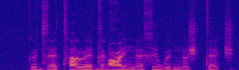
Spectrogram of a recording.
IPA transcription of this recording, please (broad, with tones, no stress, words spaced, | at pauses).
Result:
kʏ˩˧d͡zɛ˩˧ tʰa˥˧ɭɛ˧dɛ˥ɳʕe˥ nɛ˩˧xɪ˥wʏ˧dnɜ˩˧ʃ tɛ˧˩t͡ʃ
